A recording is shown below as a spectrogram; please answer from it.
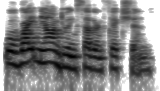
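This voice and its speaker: A woman's voice: fairly low pitch, expressive, normal speed, creaky. A woman hosting a podcast as a novelist, talking casually and chattily in a conversational interview.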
